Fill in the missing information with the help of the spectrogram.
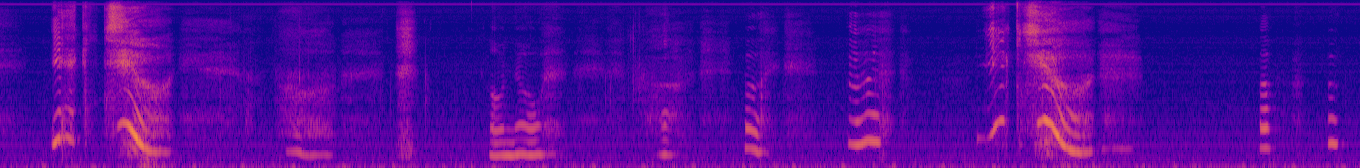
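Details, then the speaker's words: Simulated sneezing in a skit: a female voice acting a mouse character uses a high squeaky voice, drawn-out build-ups, two sharp sneeze bursts and whimpers, complaining of a tickly nose; acted sneezing imitation. "achoo! Oh, oh, oh, oh, and, uh, uh, uh, achoo! Sorry. My nose. Achoo! Very tickly."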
